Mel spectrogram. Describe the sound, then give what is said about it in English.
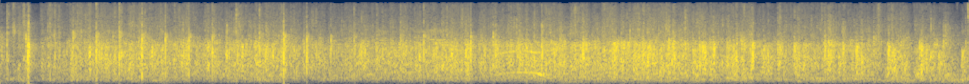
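Audience applause for members of the CDOT team as they rise at a civic gathering. Dense, even clapping from a large crowd runs steadily throughout. “So I'd like to ask members of the CDOT team that are here today to please rise. Let's give them a hand.”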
